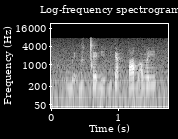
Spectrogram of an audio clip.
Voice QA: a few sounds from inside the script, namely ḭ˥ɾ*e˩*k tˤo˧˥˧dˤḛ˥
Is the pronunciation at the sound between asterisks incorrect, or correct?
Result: correct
